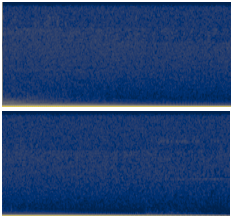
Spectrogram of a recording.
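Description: Deep electronic sub-bass boom from an outro sound effect: low tones that slowly fall in pitch while fading out over about five seconds.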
